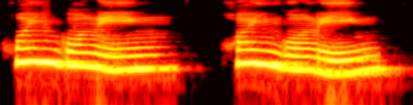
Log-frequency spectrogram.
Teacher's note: usually she will say welcome with a rising tone and repeat it twice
